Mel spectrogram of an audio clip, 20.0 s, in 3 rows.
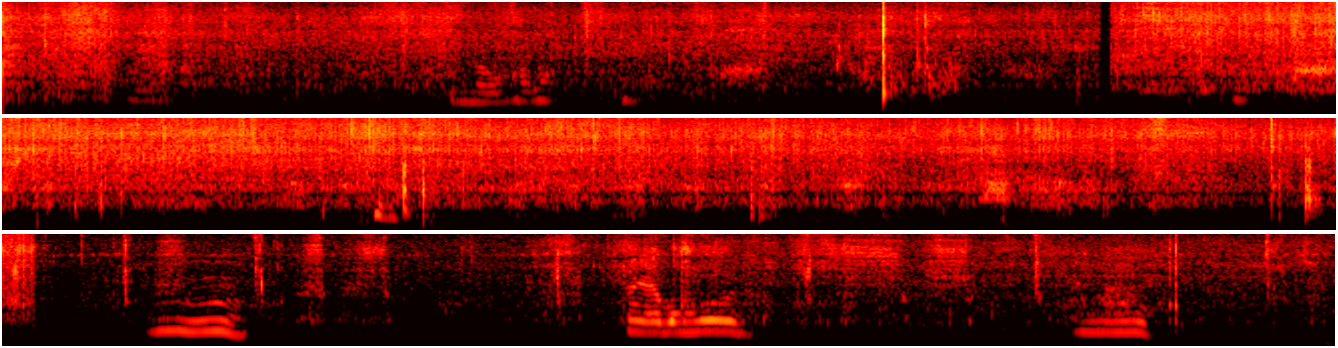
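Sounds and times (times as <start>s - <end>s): food sizzling in a wok: 5.5s - 13.5s.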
